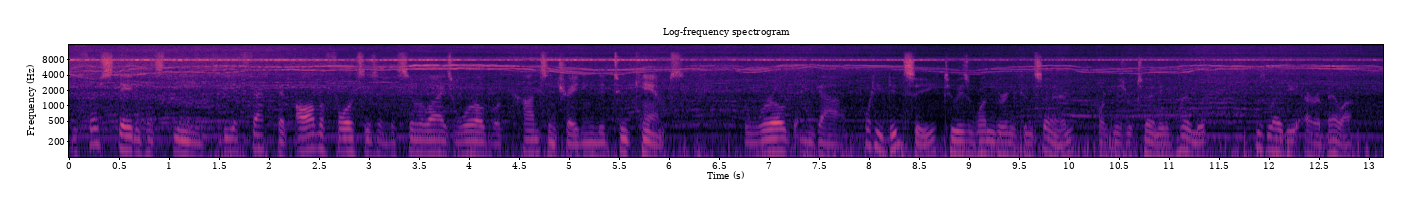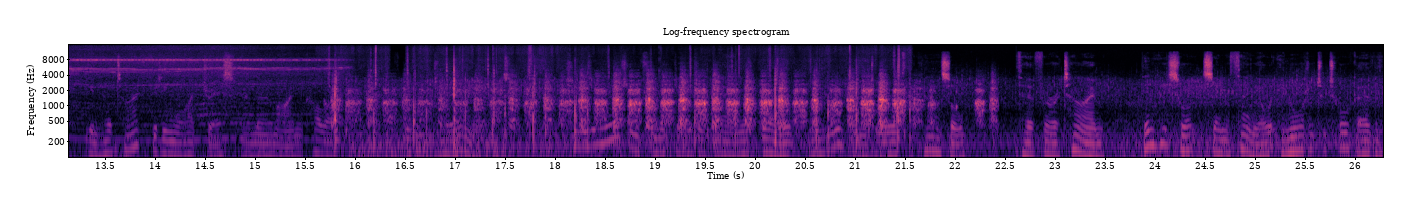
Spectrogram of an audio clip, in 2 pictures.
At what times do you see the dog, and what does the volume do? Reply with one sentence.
You can hear the dog from 15.7 to 22.4 s, getting louder.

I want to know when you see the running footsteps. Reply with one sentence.
You can hear the running footsteps from 15.6 to 21.6 s.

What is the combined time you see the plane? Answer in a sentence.
You can hear the plane for 26 seconds altogether.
